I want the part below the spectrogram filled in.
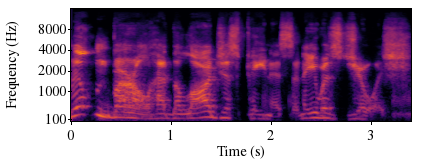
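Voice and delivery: slow, creaky put-on impression voice.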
